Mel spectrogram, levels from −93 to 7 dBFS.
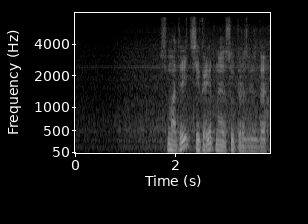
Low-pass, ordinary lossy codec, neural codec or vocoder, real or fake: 7.2 kHz; AAC, 48 kbps; none; real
